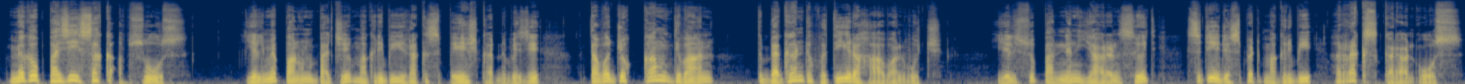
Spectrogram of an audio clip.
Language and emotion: Kashmiri, sad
